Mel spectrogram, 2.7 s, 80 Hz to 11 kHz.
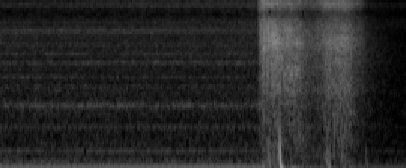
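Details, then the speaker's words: Honda S2000 turbo, pressurized through a pressure line for a boost leak test: sharp hissing rush as boost pressure escapes past the rings into the crankcase, pressurizing it; excessive crankcase blow-by, water noise also heard. "here and we are getting a lot of blow by which means boost pressure is getting in there it's getting past the Rings and it's pressurizing crank case [Music] you can even hear it so it sounds like we have pretty excessive Blow by in the motor"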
